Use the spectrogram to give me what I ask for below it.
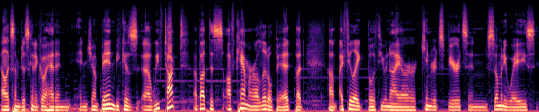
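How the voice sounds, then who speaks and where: A man's voice: on the low side, steady tone, normal speed, faint music behind. Friendly, conversational man from Mexico. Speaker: podcast guest. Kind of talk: casual conversation.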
